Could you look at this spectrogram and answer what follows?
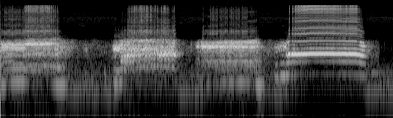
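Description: Sheep bleating: four bleats in a row, each about a second long, the last one a clearer, purer note.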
